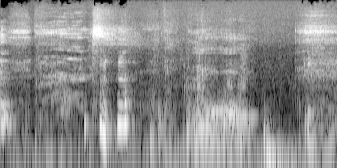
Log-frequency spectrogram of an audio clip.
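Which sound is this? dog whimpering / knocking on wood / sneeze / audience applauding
dog whimpering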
